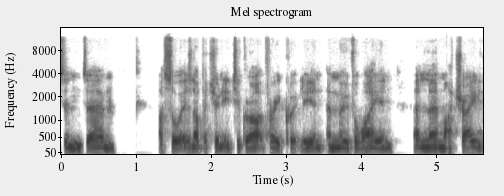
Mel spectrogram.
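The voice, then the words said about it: London accent. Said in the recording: “didn't lose my accent ... I've always said I'm from London”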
